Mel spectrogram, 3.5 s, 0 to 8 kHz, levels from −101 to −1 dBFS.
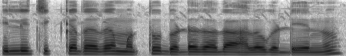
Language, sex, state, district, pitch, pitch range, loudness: Kannada, male, Karnataka, Koppal, 130 Hz, 120-145 Hz, -15 LUFS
